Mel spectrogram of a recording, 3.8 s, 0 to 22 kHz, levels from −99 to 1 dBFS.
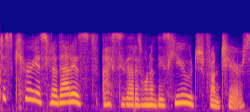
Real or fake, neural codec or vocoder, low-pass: fake; vocoder, 44.1 kHz, 128 mel bands, Pupu-Vocoder; 7.2 kHz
